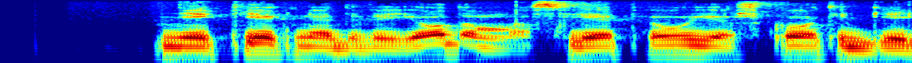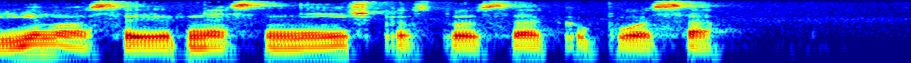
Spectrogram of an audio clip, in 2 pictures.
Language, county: Lithuanian, Šiauliai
